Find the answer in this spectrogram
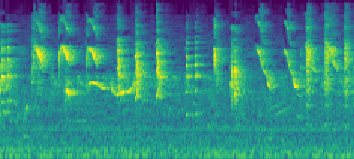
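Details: Long-tailed shrike song meant for tutoring other birds: a lively jumble of high chirps, downslurred whistles and rasping notes, delivered quickly and irregularly.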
